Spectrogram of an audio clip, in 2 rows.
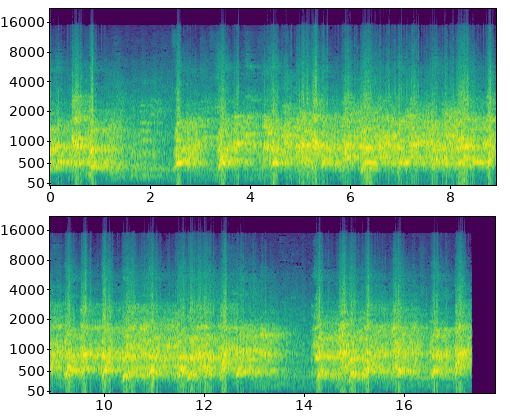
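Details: A packed chorus of dogs at The Barking Lot, 13 March 2017, barking continuously with overlapping yelps. The noise dips briefly around the second and fourteenth seconds, then cuts off abruptly at the end.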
